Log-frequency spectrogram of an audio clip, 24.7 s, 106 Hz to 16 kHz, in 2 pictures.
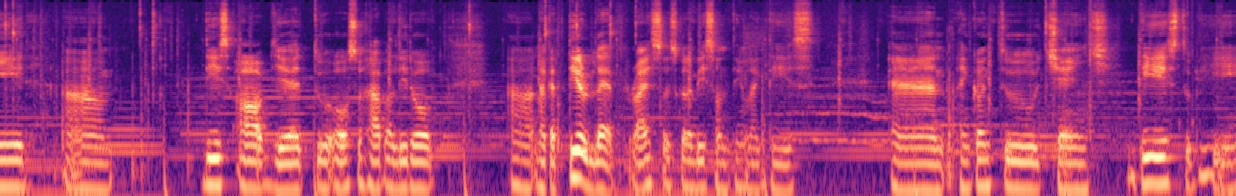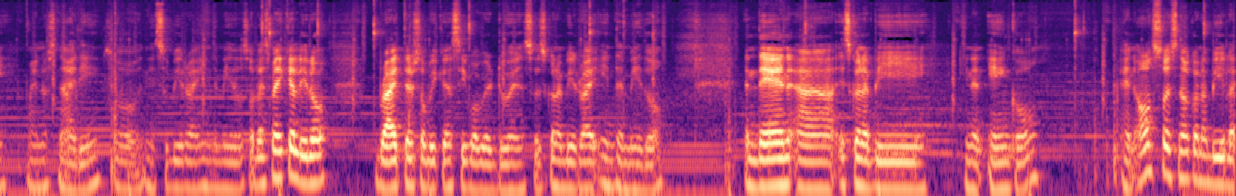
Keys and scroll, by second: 3.9 super+d, 11.4-12.6 typing, 12.6 Return.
